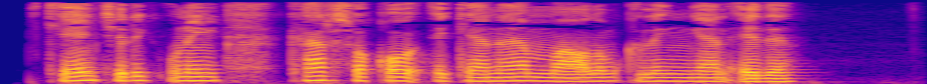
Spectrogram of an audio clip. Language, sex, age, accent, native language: Uzbek, male, 18-24, Samarqand, Uzbek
